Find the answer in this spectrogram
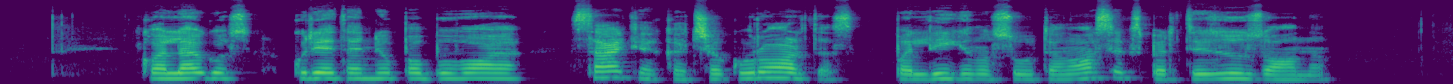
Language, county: Lithuanian, Vilnius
